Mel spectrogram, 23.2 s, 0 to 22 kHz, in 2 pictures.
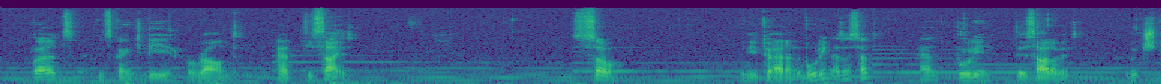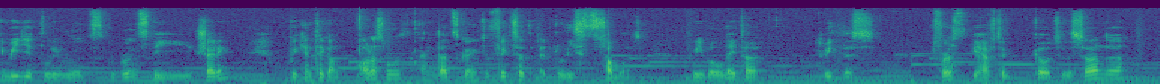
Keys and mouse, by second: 2.1 middle drag, 3.5-4.7 middle drag, 5.0 click, 6.8 click, 8.7 click, 10.0-11.0 middle drag, 11.5 shift+middle click, 13.4 click, 15.2-15.8 drag, 16.1-16.7 middle drag, 17.9-18.9 middle drag, 19.2 right click, 20.3 click.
